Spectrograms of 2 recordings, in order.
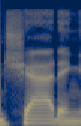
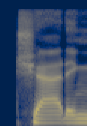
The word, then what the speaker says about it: chatting: In spoken English, the gay in chatting is often reduced, making it sound like chat tin.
